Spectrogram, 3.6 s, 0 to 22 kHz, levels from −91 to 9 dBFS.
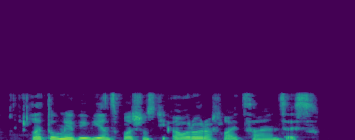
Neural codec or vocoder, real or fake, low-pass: none; real; 7.2 kHz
